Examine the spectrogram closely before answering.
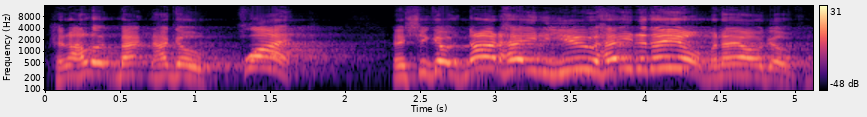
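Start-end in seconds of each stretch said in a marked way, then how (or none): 1.3-1.7 high, loud one-word retort; exasperated holler back. Retold or imitated. Preacher answers Vanessa's repeated greeting, loud puzzled retort. 2.8-4.4 high, hollered scolding imitation; loud correction. Preacher voices Vanessa correcting him, loud high scolding.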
